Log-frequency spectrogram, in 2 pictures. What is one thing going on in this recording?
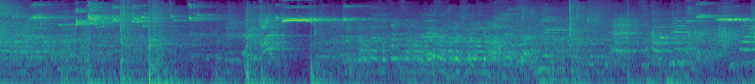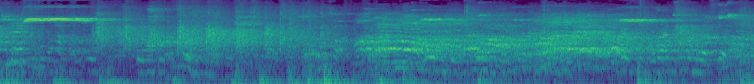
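Shoes squeak sharply on a hard floor in a large echoing hall.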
